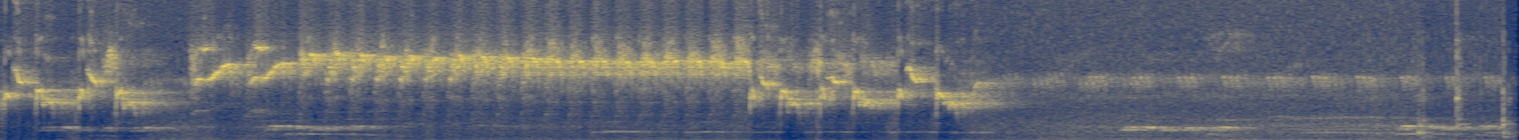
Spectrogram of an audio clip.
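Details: Orange-headed thrush in full song, used as a lure to draw other birds into singing; a fast, varied stream of high whistles and chirps with rapid trills, some lower warbled notes beneath and a brief quieter pause near the end.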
